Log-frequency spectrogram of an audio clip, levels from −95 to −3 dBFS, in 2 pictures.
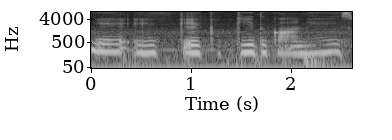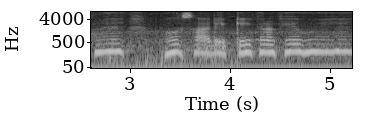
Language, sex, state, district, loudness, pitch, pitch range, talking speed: Hindi, female, Bihar, Madhepura, -31 LUFS, 195 Hz, 185-205 Hz, 150 wpm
